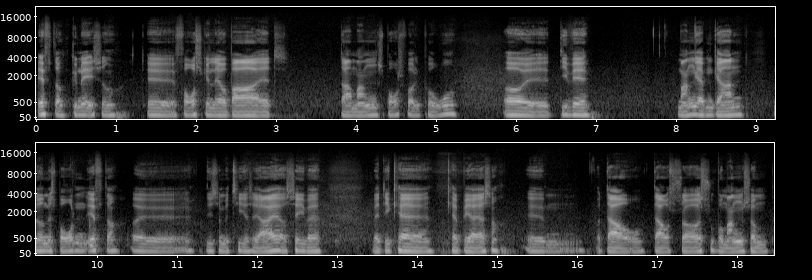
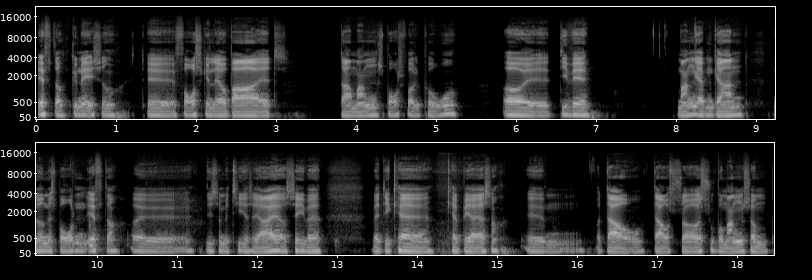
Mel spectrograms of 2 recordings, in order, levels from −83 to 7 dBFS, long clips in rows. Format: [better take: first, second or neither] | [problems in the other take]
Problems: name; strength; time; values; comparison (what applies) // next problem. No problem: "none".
second | hiss; faint; throughout; 25 dB below the speech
